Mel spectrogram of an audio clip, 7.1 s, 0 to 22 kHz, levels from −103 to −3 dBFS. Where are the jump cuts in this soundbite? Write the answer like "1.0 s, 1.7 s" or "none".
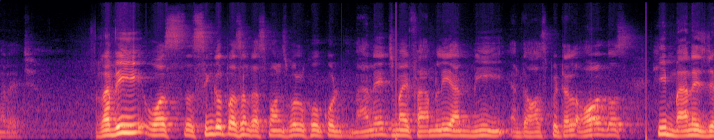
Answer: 0.9 s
